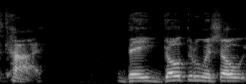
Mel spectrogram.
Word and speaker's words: Kai: thing to say um i apologize last week a spartan125 i said her name wrong her name is kai they go through and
